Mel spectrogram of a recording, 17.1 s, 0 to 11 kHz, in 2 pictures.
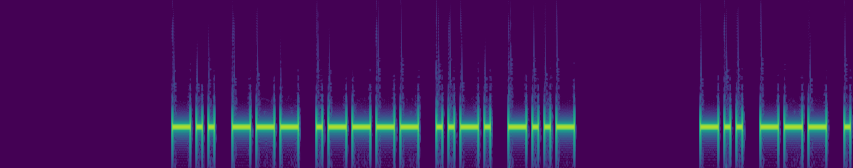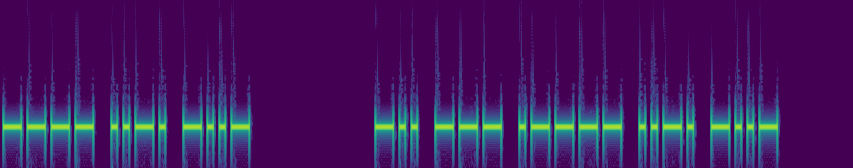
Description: Morse code, heard as a keyed tone, about 19 wpm, 700 Hz. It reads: DO1FX DO1FX DO1FX
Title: DXCC-100 Call Signs - 5 Characters - Repeated 3x - 20wpm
